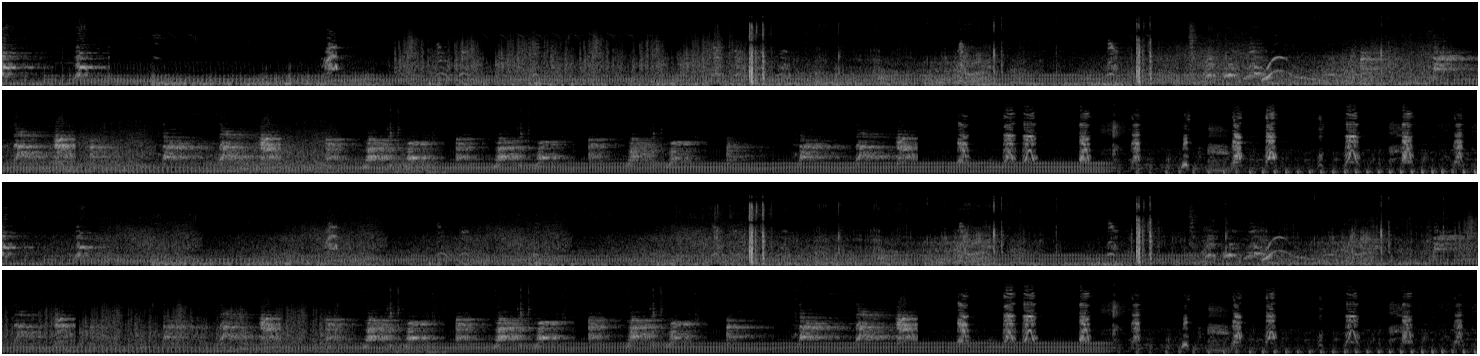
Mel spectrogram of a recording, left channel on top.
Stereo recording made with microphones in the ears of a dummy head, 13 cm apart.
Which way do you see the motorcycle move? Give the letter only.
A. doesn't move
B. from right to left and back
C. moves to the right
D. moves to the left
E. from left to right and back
A.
